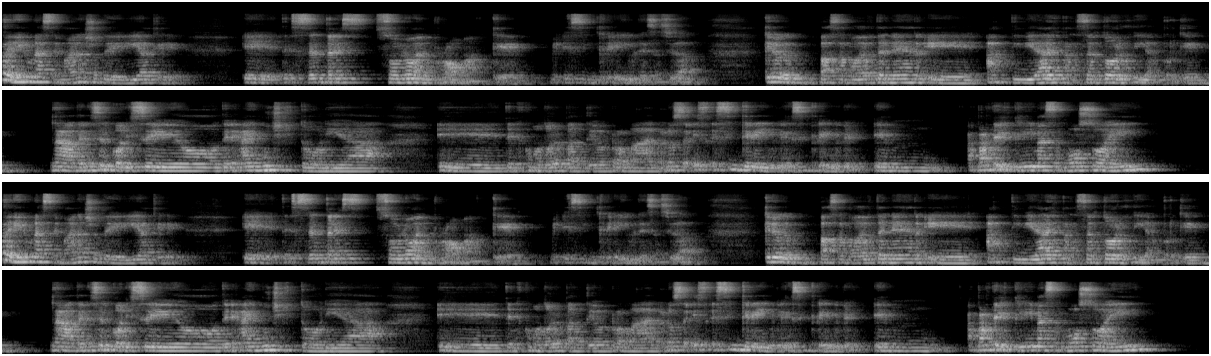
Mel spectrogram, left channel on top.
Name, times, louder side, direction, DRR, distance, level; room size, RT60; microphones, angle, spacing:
voice 1, 0.0-5.2 5.5-12.2 12.6-21.5 21.7-23.5, equal, 10° right, -5 dB, 3.9 m, -24 dB
9.1 x 6.6 x 4.8 m, 0.64 s
head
